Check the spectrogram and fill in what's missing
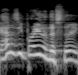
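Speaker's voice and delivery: very high, flipped-up comic voice. Describing a film scene, imitating the unmasked character: Rick Moranis as Dark Helmet. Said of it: "and it's Rick Moranis, and he's like".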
